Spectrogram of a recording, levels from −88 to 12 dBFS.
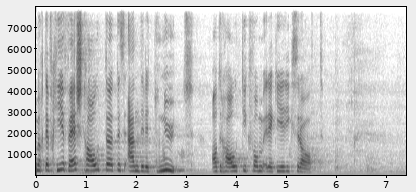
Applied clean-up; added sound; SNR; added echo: none; none; none; none.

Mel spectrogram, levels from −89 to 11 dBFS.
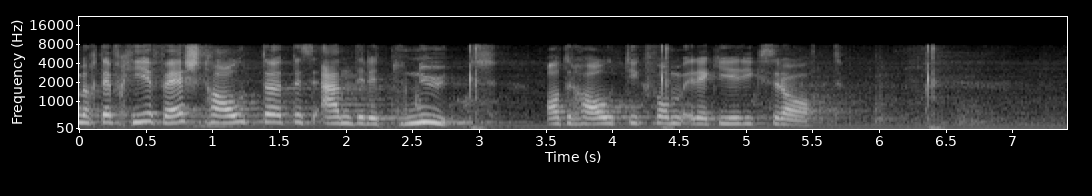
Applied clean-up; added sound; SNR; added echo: none; Finger snapping; 17 dB; none.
